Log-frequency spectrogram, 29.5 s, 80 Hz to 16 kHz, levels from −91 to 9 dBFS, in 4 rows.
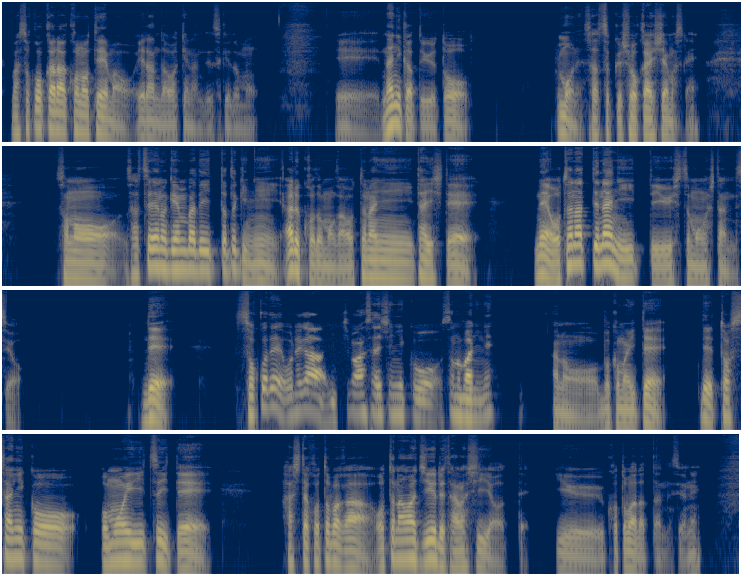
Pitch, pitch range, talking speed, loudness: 115 Hz, 90-140 Hz, 315 characters per minute, -24 LUFS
